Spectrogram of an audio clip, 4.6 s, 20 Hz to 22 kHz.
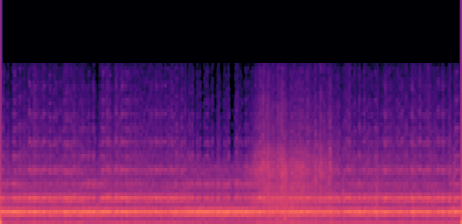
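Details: A chorus of male 17-year periodical cicadas (Magicicada) in the canopy in Virginia, singing to attract females, forms a steady, unbroken droning whine over a low background rumble.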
